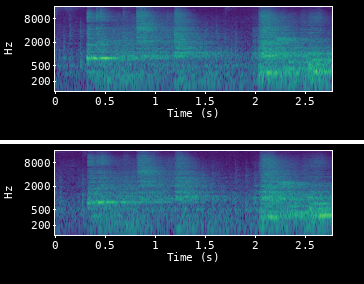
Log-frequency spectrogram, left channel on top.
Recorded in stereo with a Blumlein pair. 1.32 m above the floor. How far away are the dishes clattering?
About 1.6 m.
